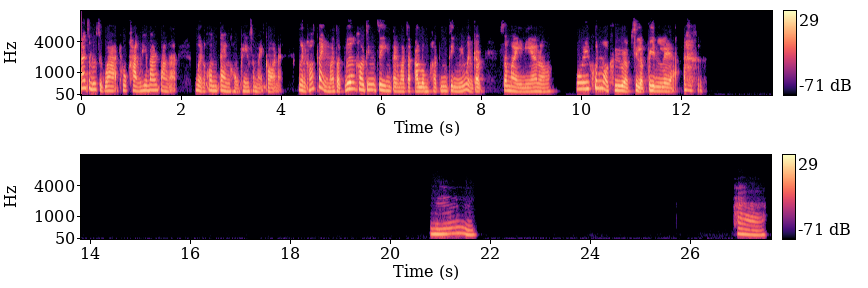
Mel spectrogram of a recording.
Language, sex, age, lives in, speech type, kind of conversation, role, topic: Thai, female, 20-24, Thailand, conversation, unstructured, none, คุณชอบฟังเพลงเก่าๆ เพลงไหนที่ทำให้คุณคิดถึงอดีตมากที่สุด?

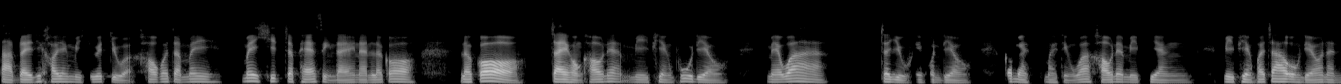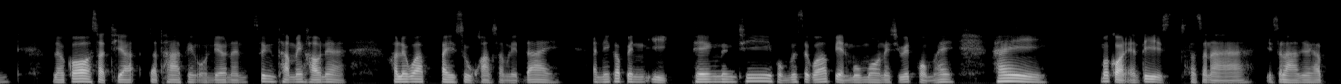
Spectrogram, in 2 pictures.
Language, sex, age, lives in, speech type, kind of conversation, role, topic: Thai, male, 25-29, Thailand, conversation, unstructured, none, เพลงไหนที่เคยให้แรงบันดาลใจกับคุณมากที่สุด?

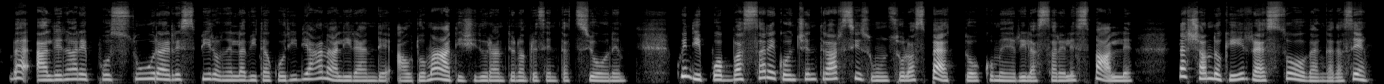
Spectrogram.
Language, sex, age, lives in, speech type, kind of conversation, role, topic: Italian, female, 30-34, Italy, read, expert-assistant, expert, Come si impara a comunicare con il pubblico in modo efficace nel broadcasting?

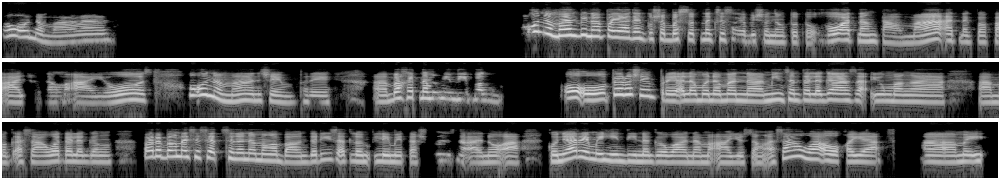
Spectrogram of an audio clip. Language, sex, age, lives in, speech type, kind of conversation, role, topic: Filipino, female, 30-34, Philippines, conversation, unstructured, none, Ano ang inyong mga paraan upang mabuo at mapanatili ang tiwala sa inyong kapareha?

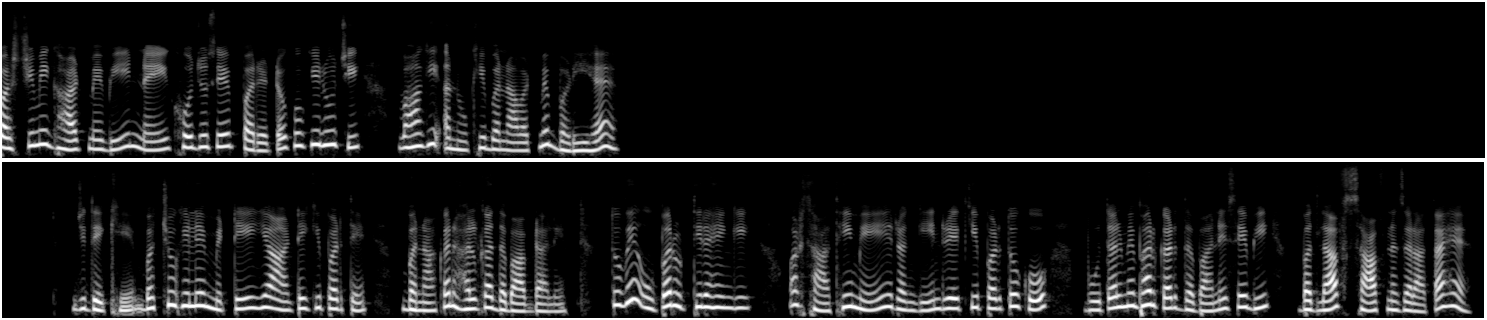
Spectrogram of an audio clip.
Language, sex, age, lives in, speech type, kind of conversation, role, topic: Hindi, female, 20-24, India, read, expert-assistant, expert, क्या आप किसी पहाड़ी के बनने की प्रक्रिया को समझाने के लिए कोई रोज़मर्रा की ज़िंदगी से उदाहरण या उपमा दे सकते हैं?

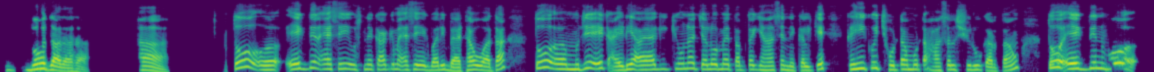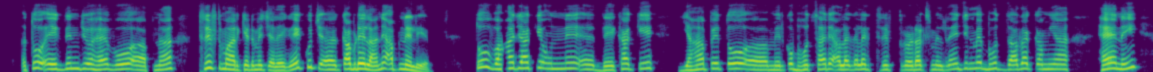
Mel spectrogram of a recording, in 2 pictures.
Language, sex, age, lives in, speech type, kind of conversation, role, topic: Hindi, male, 20-24, India, conversation, podcast, guest, Side hustle shuru karne ka idea aapko kahan se aaya?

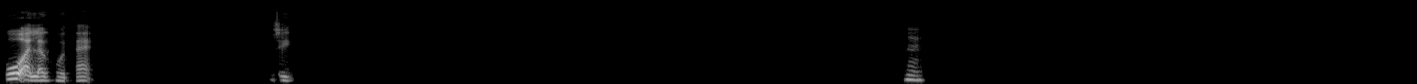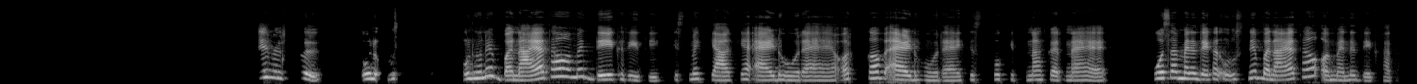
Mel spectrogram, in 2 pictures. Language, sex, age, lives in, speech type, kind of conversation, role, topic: Hindi, female, 20-24, India, conversation, podcast, guest, Kisi local ne tumhe cooking ya craft sikhaya — experience kaisa tha?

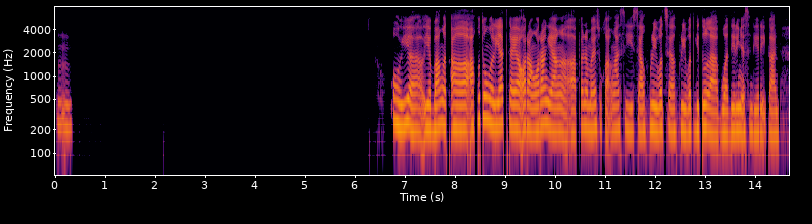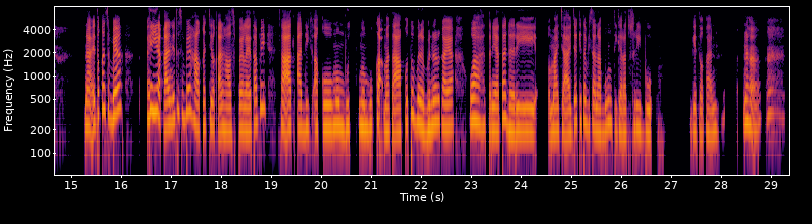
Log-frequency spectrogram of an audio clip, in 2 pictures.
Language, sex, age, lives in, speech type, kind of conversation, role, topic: Indonesian, female, 25-29, Indonesia, conversation, podcast, guest, Kapan kamu pertama kali menyadari pentingnya menabung atau mengatur keuangan?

